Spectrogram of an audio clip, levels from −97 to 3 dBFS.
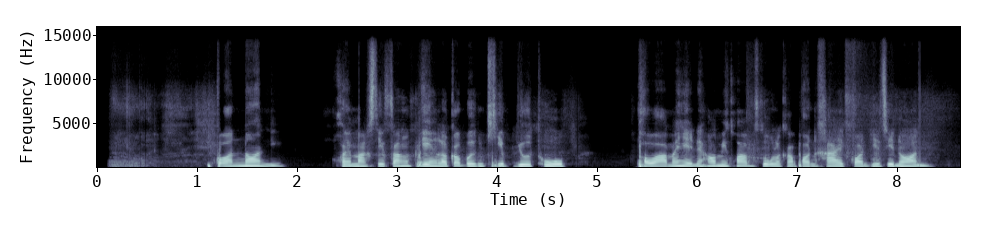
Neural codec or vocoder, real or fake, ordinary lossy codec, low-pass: autoencoder, 48 kHz, 128 numbers a frame, DAC-VAE, trained on Japanese speech; fake; none; 14.4 kHz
